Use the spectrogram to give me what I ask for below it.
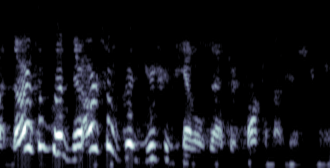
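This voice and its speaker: Speaking very fast, a man talks in an American accent. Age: 60s. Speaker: history vlogger. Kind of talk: casual monologue with book blurbs read aloud. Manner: halting.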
